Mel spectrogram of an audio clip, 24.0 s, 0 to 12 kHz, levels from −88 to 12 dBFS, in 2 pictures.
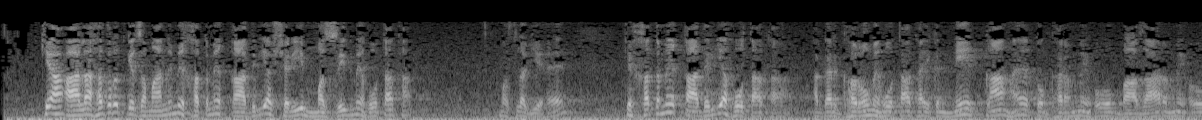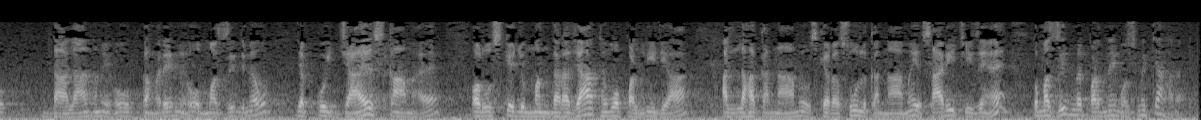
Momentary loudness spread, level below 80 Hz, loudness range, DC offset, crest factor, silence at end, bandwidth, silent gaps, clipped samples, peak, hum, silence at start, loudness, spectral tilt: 10 LU; -32 dBFS; 4 LU; 3%; 20 dB; 0 s; 6.6 kHz; none; under 0.1%; 0 dBFS; none; 0 s; -21 LUFS; -6 dB/octave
